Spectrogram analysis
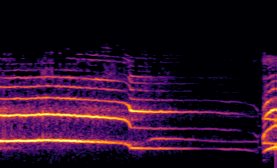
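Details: Gray wolf (Canis lupus), howl.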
